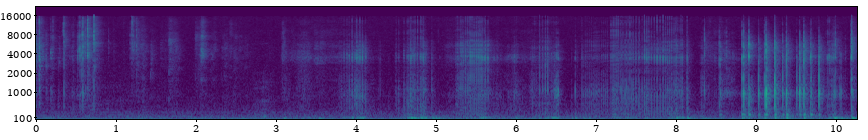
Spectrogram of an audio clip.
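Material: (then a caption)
Plastic. A small round plastic Cra-Z-Sand tub with a printed lid, likely full of kinetic sand and sitting on a plastic tray, is tapped and scratched with long fingernails on its lid and sides. The result is a steady stream of dry, crunchy scratches and short clicking taps with no ring, and a quicker burst of bright tapping toward the end.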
